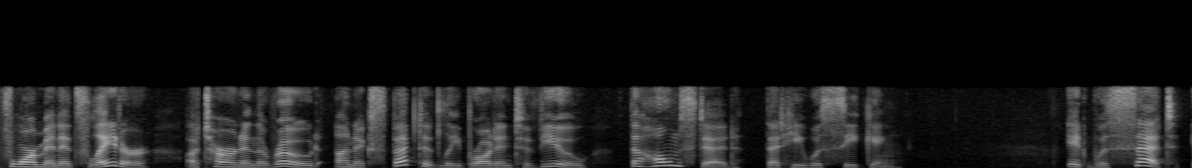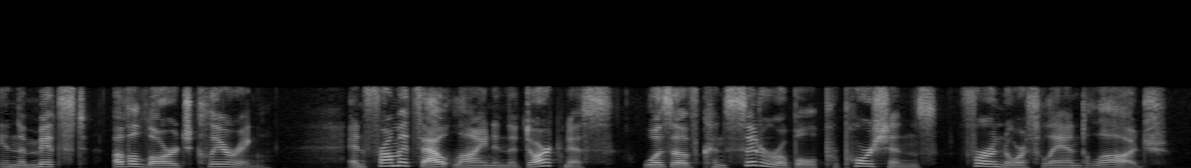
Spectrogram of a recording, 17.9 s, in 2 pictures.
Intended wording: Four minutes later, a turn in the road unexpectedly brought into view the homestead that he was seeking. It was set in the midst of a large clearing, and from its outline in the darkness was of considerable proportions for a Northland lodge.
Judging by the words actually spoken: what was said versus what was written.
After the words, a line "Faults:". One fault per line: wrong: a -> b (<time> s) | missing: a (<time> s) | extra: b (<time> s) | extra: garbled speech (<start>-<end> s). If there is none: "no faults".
Four minutes later, a turn in the road unexpectedly brought into view the homestead that he was seeking. It was set in the midst of a large clearing, and from its outline in the darkness was of considerable proportions for a Northland lodge.
Faults:
no faults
